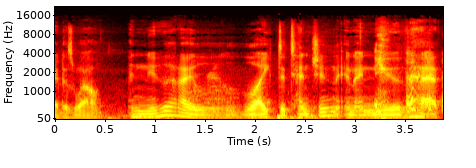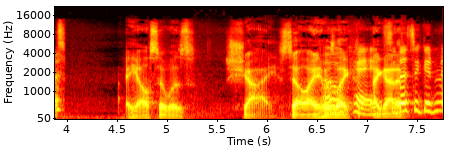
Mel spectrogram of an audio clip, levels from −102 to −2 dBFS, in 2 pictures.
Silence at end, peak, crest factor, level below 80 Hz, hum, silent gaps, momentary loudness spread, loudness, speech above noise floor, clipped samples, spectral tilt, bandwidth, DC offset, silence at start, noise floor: 0 s; -4 dBFS; 20 dB; -44 dBFS; none; none; 11 LU; -22 LUFS; 30 dB; under 0.1%; -4 dB/octave; 15 kHz; under 0.1%; 0 s; -52 dBFS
